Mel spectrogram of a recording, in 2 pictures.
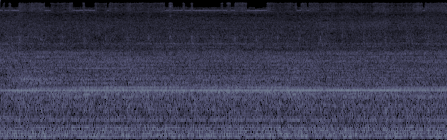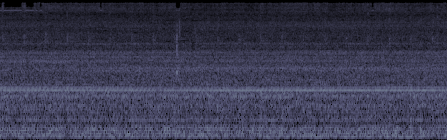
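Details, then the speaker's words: Vevor toolbox diesel air heater newly installed in an enclosed trailer, warming up after start: steady even roar with fan-like hum and faint high whistle, no pulsing or stumbling, exhaust audible; normal running. "So, I can feel the exhaust coming out. You could actually hear it."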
